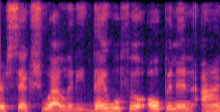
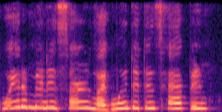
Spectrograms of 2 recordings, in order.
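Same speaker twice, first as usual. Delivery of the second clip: much higher, excited mom voice; high mock voice of a curious mother; imitating Toya; 13 semitones higher than usual. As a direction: squeal it like a nosy mom.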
